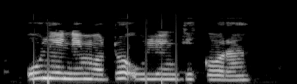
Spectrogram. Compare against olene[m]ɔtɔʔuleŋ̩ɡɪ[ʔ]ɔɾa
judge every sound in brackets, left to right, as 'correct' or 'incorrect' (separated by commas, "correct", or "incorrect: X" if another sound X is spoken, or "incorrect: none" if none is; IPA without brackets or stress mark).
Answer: correct, incorrect: k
